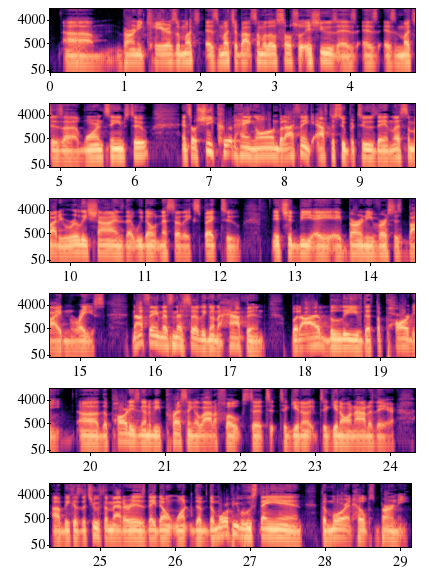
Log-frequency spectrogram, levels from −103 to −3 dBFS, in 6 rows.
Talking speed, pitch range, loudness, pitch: 230 wpm, 90-105 Hz, -19 LUFS, 95 Hz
